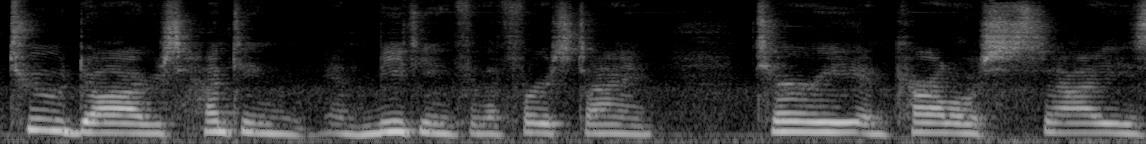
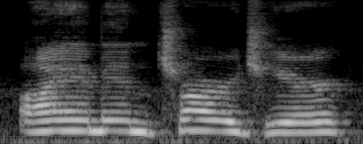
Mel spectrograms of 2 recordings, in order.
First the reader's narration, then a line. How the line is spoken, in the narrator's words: In his booming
